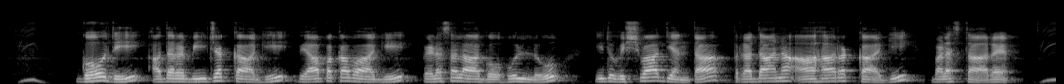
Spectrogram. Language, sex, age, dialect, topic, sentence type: Kannada, male, 18-24, Mysore Kannada, agriculture, statement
